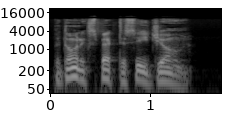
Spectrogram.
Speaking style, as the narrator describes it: he growled

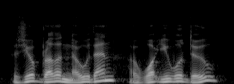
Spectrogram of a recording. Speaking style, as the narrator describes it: I asked

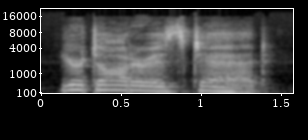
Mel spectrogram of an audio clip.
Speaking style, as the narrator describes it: he said

